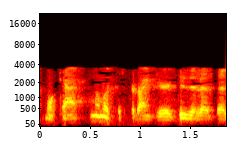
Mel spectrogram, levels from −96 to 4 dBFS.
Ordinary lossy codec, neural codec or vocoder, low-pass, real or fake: MP3, 16 kbps; none; 3.6 kHz; real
